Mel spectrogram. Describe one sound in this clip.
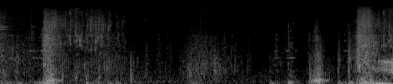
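A metal weapon swings with a whoosh.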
